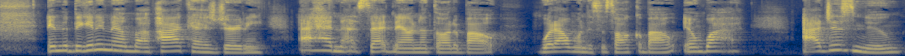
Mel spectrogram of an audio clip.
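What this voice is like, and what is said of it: Usual voice. Nothing is said of it.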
